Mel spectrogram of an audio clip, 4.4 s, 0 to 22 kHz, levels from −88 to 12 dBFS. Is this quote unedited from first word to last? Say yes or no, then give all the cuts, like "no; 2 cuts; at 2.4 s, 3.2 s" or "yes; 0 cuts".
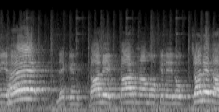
yes; 0 cuts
